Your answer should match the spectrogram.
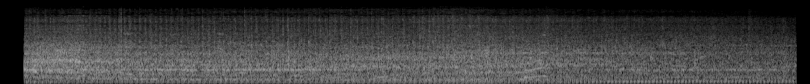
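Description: Engine of a Ford Model T touring car running steadily as the car moves slowly off, a fast, even train of firing pulses, with people talking nearby.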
